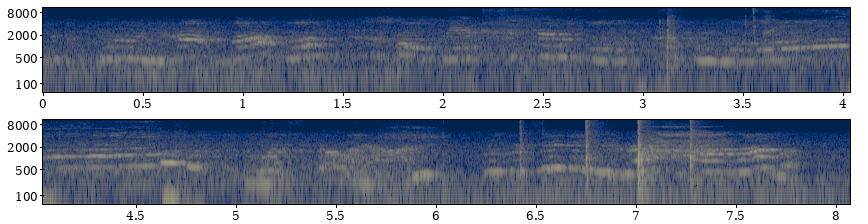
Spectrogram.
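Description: A plastic game case clicks as a hand handles it.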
